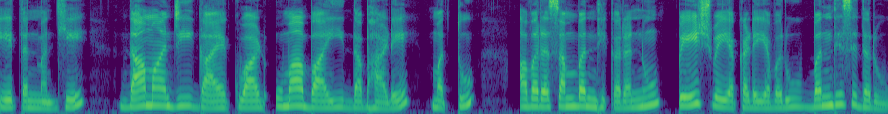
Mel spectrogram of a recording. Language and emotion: Kannada, neutral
